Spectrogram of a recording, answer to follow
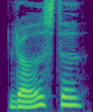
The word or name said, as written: loddested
